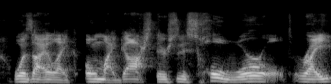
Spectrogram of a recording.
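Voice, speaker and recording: A man's ordinary speaking voice, medium-pitched, moderately paced, and fairly even in intonation. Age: 20s. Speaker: podcaster and young entrepreneur. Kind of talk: interview conversation.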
